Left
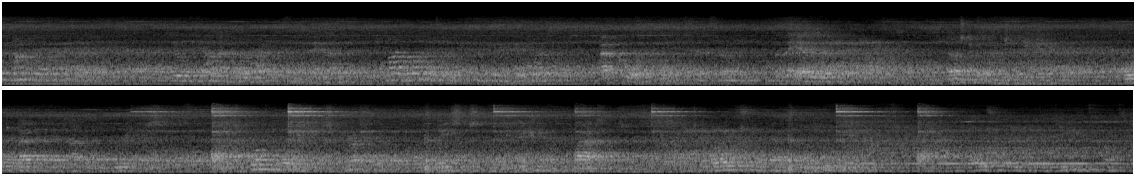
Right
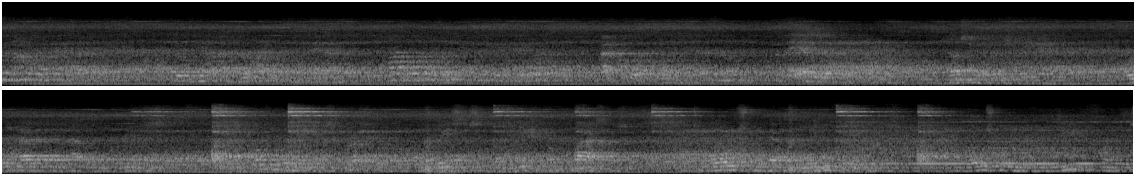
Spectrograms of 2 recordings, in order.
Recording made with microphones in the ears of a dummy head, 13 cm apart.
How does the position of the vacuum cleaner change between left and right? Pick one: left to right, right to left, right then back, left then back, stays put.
stays put.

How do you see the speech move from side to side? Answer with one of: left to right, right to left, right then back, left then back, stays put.
left to right.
